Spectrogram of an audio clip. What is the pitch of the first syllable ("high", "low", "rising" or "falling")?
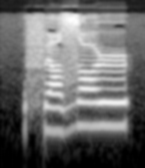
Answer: low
